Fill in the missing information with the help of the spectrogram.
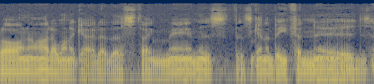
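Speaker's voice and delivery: a hushed, grudging inner voice; muttered thought. Retold or imitated. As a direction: mumble it under your breath like a reluctant teen. Retold inner thought, reluctant teen.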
